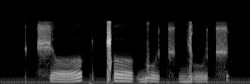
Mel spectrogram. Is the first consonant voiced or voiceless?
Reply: voiceless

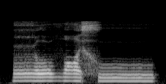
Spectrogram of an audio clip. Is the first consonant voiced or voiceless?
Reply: voiced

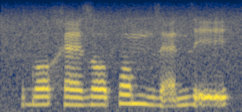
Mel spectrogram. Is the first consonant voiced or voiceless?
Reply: voiced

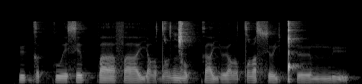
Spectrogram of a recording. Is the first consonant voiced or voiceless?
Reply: voiced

